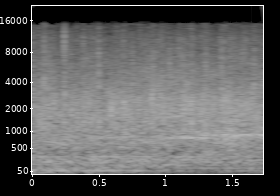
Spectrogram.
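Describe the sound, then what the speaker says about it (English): During a motivational talk, the audience claps in a steady, dense burst that holds for the whole short moment with no pauses. "somebody ought to clap on that."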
